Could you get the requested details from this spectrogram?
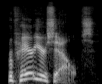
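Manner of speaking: ordinary delivery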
